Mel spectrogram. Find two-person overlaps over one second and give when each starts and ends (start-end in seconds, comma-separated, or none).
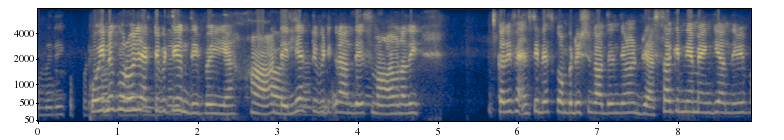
2.9-4.5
